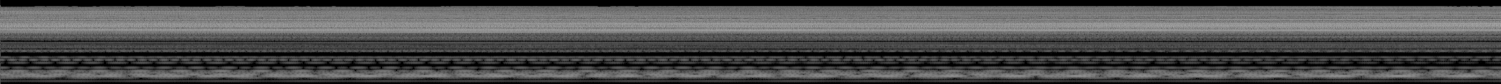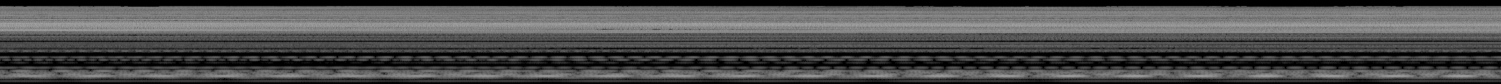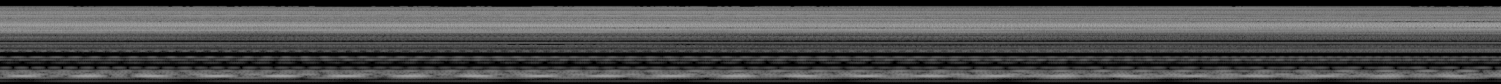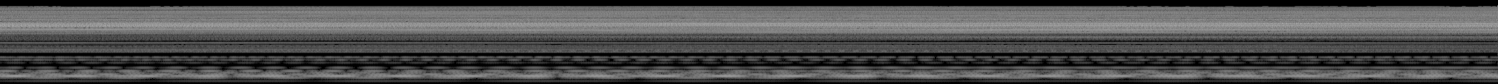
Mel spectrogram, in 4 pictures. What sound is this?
3x256 500k reso 20000hz y freq float 1pointfloat
Sound created from using the rings of Saturn as a spectral source to a series of filters.
The ring spectrogram was divided into three color planes, and the color intensity values were transformed into resonant filter cutoff frequencies. In essence one filter unit (per color plane) has 256 sounds playing simultaneously. The individual filters are placed along the x-axis so, that the stereo image consists of 256 steps from left to right.
In this sound of the series the spectrum was compressed to a range of 20 - 20000 hz. A small variation in certain divider factor per color plane is introduced for a slight chorus like effect.
chorus-effect, experimental, fft, filter, noise, planet, resonance, resynthesis, saturn, space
